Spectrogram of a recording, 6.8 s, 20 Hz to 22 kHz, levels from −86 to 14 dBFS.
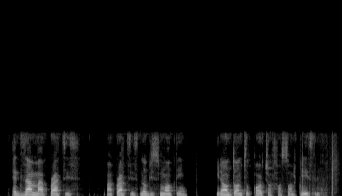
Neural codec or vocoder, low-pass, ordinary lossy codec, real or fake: codec, 16 kHz, 4 kbps, FunCodec, trained on LibriTTS, 50 frames a second; 7.2 kHz; none; fake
